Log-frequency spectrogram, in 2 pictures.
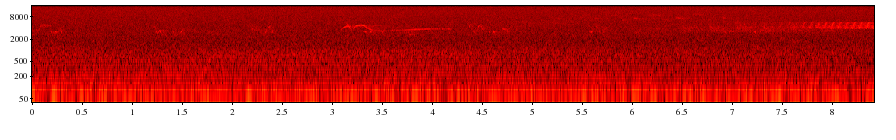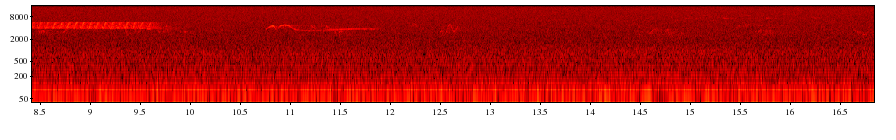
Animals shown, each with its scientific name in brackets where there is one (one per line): Eastern Wood-Pewee (Contopus virens)
Pine Warbler (Setophaga pinus)
Blackburnian Warbler (Setophaga fusca)
Ovenbird (Seiurus aurocapilla)
Red-eyed Vireo (Vireo olivaceus)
